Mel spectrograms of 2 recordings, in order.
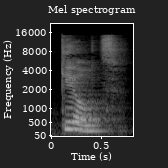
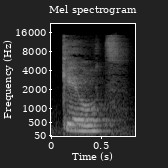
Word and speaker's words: guilt: Cuando tenemos las letras G, u, en general la u no se pronuncia, como pasaría en castellano. Ejemplo, palabras como kes, kes, guilt, guilt, guide, guide.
